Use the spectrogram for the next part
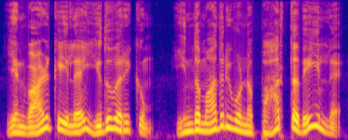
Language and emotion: Tamil, surprised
